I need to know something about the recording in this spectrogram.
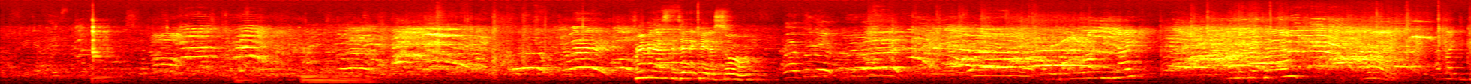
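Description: A band plays loudly on stage in a large echoing hall.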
